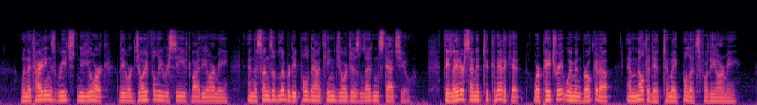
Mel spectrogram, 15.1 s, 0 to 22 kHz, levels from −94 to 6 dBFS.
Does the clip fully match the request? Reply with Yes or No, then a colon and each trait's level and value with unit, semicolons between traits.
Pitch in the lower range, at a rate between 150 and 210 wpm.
Yes: low, 125 Hz; average, 180 wpm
